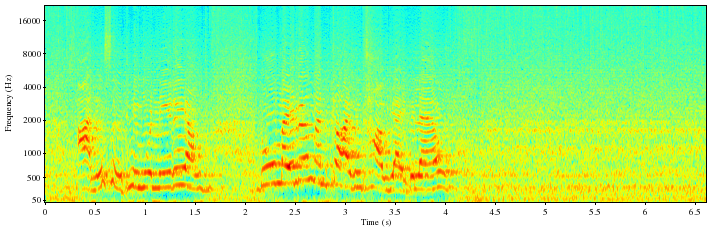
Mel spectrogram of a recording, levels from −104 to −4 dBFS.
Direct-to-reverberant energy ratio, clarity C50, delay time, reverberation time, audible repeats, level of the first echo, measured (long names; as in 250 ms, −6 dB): 5.5 dB, 10.5 dB, no echo audible, 0.70 s, no echo audible, no echo audible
